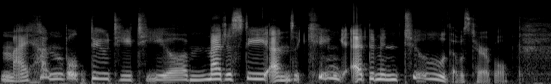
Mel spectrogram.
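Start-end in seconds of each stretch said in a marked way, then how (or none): 0.0-4.5 tiny, shrill, squeaky piping voice, slow. Reading a story aloud, voicing a whiskered character's greeting, shrill little piping voice. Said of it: "says in his shrill little pipping voice".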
